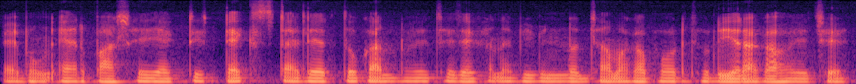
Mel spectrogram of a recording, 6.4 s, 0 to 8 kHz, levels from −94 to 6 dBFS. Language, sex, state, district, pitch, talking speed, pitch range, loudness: Bengali, male, Tripura, West Tripura, 110 Hz, 130 wpm, 105-115 Hz, -18 LUFS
